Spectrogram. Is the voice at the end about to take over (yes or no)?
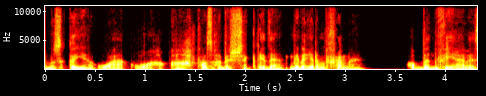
yes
